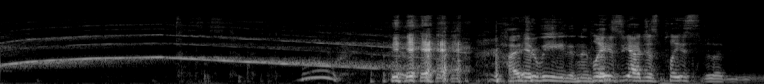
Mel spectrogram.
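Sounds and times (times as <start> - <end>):
police siren sound effect played from a free soundboard phone app: 0.0 - 4.8
speech: 3.0 - 7.6
laughter: 3.7 - 6.2.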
